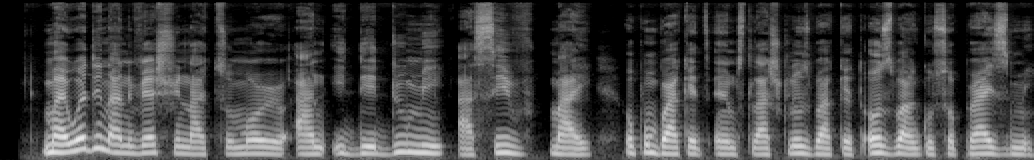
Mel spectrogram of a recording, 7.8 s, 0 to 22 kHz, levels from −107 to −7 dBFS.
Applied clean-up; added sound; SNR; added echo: none; none; none; none.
